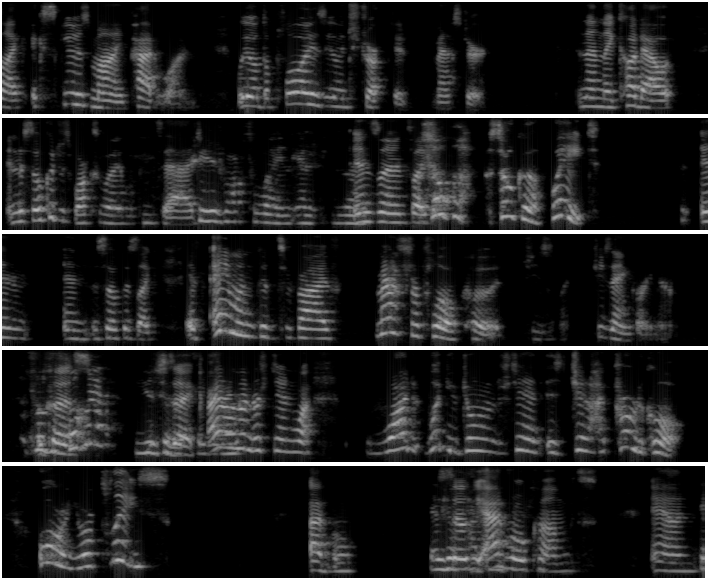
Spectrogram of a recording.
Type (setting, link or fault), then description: fault, poor sound quality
